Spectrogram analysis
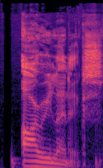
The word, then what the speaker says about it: Ari Lennox: Speaking of hot takes, uh Arie Lennox, Ari Lennox, how do you pronounce her name? Ari Lennox.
